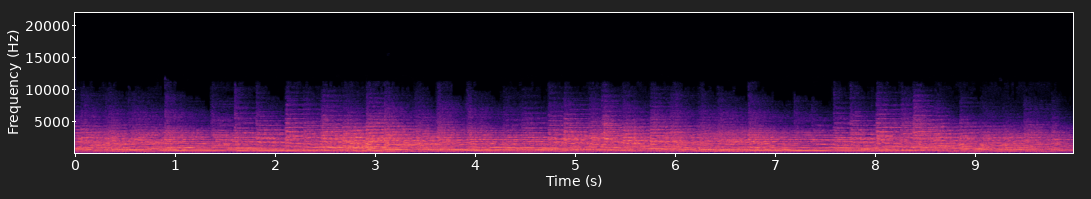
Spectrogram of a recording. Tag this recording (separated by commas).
church bell ringing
